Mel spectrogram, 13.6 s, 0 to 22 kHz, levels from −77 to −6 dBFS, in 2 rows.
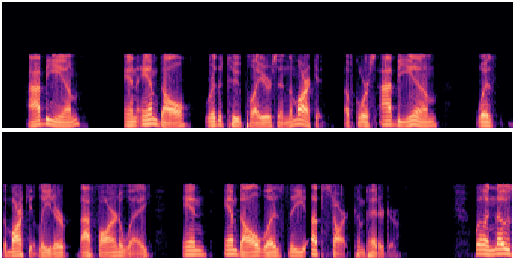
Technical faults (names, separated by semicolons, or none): none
